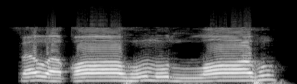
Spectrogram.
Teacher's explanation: لمبا نہیں کرنا دونوں میں سے کسی کو بھی. قو کو موٹا بھی کریں گے، لمبا بھی کریں گے. ہم اللہ اللہ کے نام کو موٹا کرنا ہے، ہو کو لمبا نہیں کرنا.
